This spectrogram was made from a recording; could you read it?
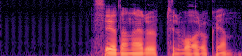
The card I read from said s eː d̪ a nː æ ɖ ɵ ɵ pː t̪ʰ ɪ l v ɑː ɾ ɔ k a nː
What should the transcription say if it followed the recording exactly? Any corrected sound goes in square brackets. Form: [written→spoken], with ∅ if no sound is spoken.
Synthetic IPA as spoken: s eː d̪ a [nː→n] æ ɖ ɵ ɵ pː t̪ʰ ɪ l v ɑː ɾ ɔ k [a→ɛ] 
